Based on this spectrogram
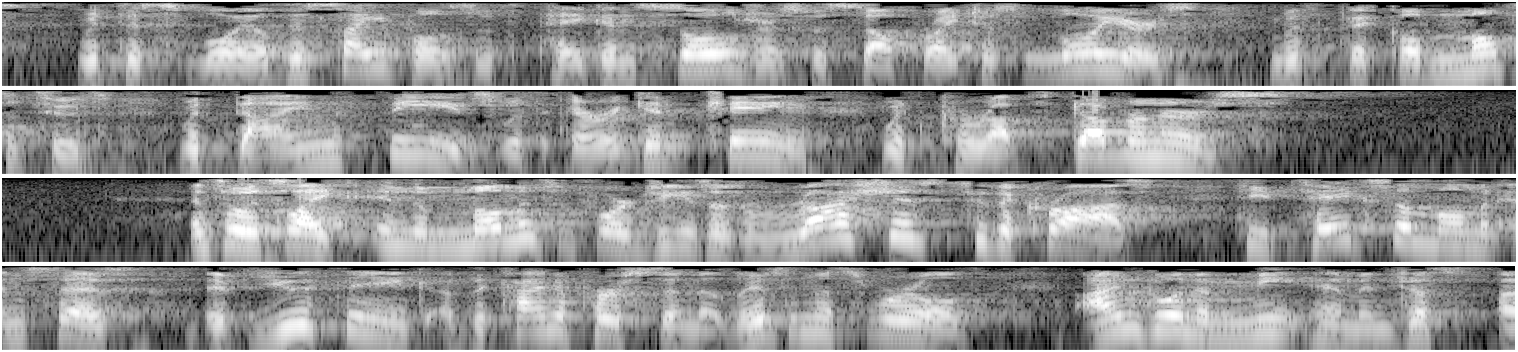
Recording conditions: large echoing room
